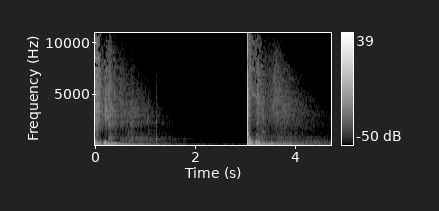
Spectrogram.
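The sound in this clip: An aerial firework shell bursts with one sharp, loud crack, followed by a rumbling, crackling tail that slowly fades; before it, the decaying rumble of an earlier burst dies away into near silence.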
